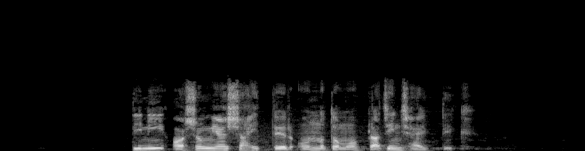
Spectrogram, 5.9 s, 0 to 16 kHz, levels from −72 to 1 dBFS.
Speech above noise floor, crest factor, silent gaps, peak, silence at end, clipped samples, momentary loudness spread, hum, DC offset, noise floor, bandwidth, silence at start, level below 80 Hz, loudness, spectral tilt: 63 dB; 18 dB; none; -2 dBFS; 1.15 s; under 0.1%; 9 LU; none; under 0.1%; -82 dBFS; 7.8 kHz; 1.3 s; -64 dBFS; -18 LUFS; -4 dB/octave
